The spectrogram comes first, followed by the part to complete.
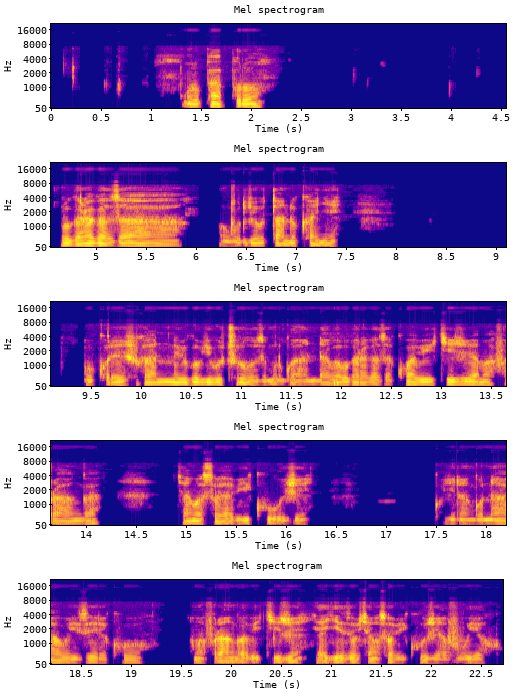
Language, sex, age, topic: Kinyarwanda, male, 25-35, finance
